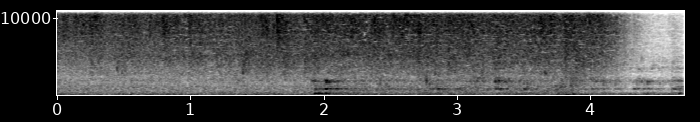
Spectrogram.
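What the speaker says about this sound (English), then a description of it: "And then we'll quickly grab a shower." Shower water running steadily in the Denizen Life Simulator game, a broad hissing spray heard alone that fades out near the end.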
